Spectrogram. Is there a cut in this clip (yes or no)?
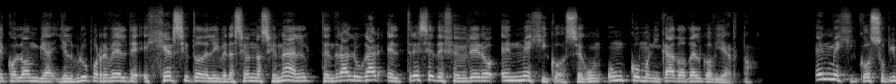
no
